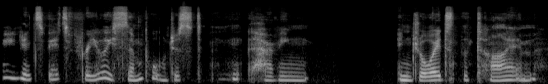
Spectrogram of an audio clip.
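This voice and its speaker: A woman's voice: medium pitch, takes it slowly, fairly bright tone, breathy edge, no echo, low-quality recording. A woman giving casual, informal interview answers as a guest game developer, in a self-effacing way.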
